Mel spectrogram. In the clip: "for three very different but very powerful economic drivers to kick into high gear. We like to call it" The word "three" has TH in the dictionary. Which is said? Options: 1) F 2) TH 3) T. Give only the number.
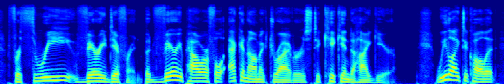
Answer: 2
